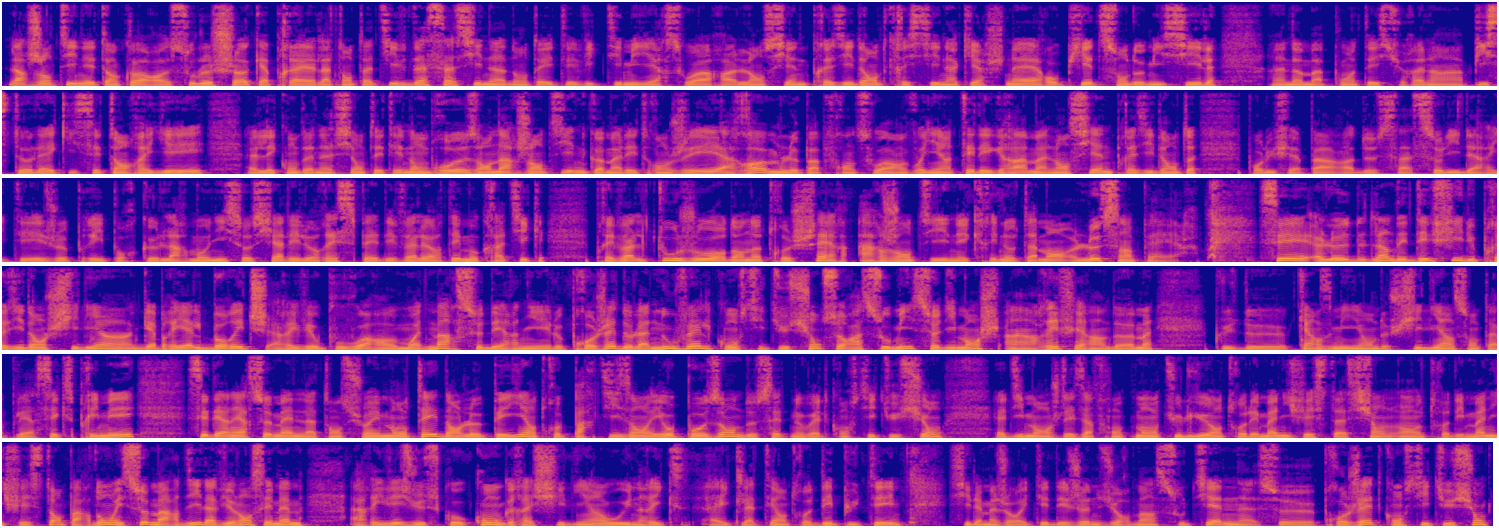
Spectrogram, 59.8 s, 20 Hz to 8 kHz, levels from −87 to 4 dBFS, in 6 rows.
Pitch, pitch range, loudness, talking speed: 125 Hz, 110-145 Hz, -21 LUFS, 190 wpm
